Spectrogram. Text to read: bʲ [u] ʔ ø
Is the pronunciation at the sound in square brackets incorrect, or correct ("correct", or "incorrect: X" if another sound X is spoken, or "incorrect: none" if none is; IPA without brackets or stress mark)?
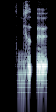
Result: incorrect: ʊ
